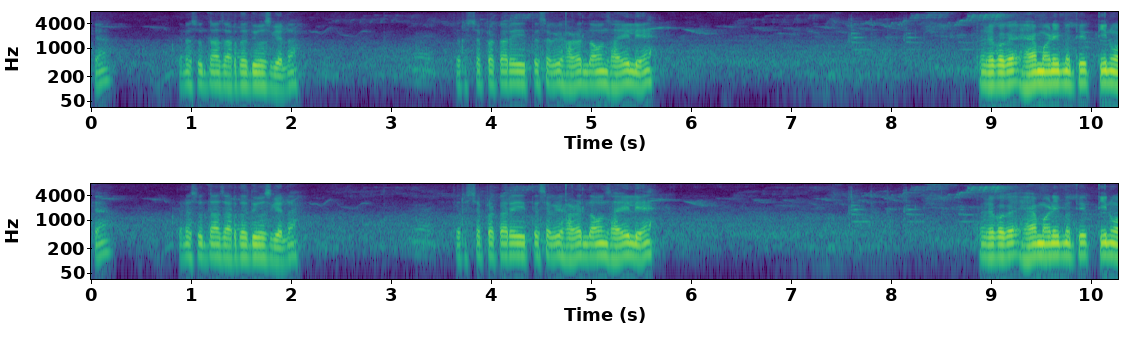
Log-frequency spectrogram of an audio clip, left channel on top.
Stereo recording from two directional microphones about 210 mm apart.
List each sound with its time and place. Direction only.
0.9 s speech: 5° right (ahead or behind)
3.7 s speech: 5° right (ahead or behind)
8.9 s speech: 20° left (ahead or behind)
